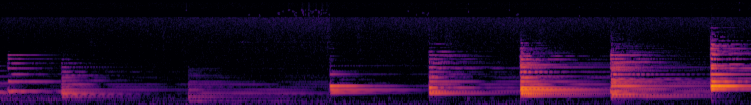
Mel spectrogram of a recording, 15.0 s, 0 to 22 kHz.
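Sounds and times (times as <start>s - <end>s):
piano chords: 0.0s - 15.0s.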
